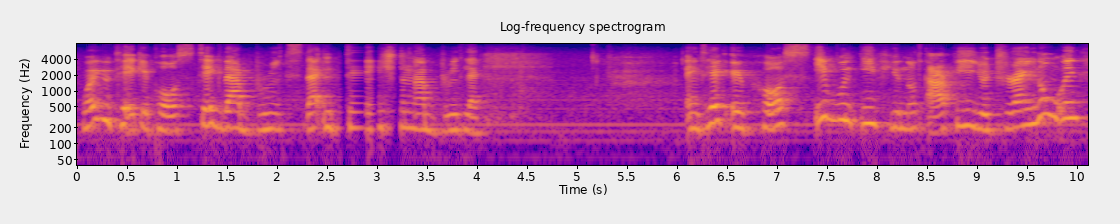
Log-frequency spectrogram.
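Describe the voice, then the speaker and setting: A woman speaks earnestly in a casual self-help talk, repeating phrases and pausing to find her words. Her voice is bright, and the room around her is echoey with a faint ambient hum underneath. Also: medium pitch, lively intonation. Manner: earnest, repetitive, searching for words. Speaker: wellness vlogger.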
